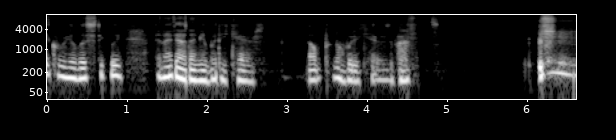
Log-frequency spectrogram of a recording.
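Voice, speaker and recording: Somewhat breathy and dark, mellow in tone, a man's medium-pitched voice moves at a fairly quick pace with ordinary pitch variation and long, frequent pauses, the sound dry and close with no echo. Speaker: youtuber. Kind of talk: casual monologue. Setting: home, late night. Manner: rambling, halting. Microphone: may be a little quiet.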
